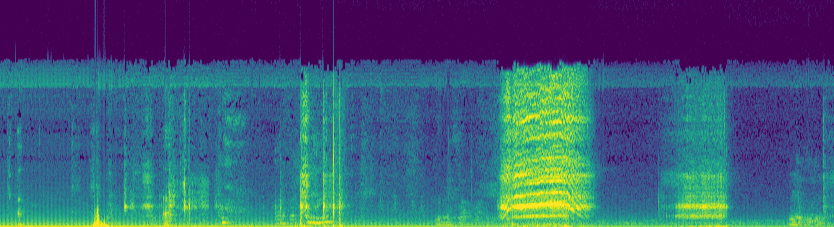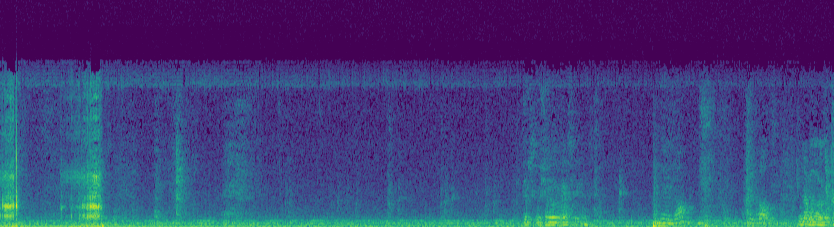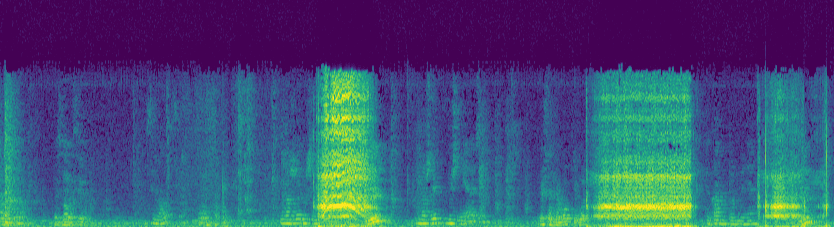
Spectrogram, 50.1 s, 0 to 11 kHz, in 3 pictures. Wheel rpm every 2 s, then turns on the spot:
0, 0, 0, 0, 0, 80, 10, 10, 0, 0, 0, 0, 0, 0, 0, 0, 0, 0, 0, 10, 20, 0, 10, 30, 10.
14-16 44-50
